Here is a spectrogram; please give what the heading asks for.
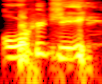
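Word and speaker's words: Orji: run good run it's it is spelled o rji his name is orgy what a name what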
